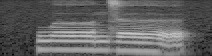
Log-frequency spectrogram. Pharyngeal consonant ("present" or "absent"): absent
